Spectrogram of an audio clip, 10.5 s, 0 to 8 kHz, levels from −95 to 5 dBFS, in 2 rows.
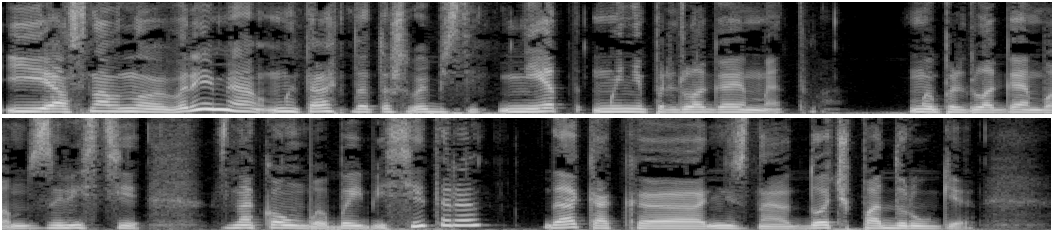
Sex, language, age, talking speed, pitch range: female, Russian, 20-39, 150 wpm, 165-205 Hz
